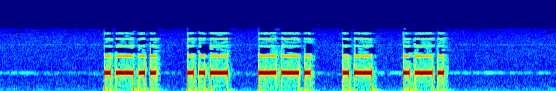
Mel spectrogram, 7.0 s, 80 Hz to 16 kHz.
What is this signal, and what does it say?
Morse code, heard as a keyed tone, about 17 wpm, 810 Hz. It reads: L U G A R
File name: cursos / CURSO DE TELEGRAFIA / Telegrafia - Trilha 14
